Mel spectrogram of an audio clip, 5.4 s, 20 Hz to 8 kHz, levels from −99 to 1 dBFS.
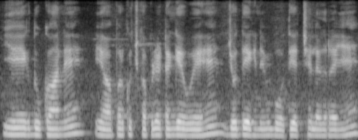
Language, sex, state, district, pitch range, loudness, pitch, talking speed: Hindi, male, Haryana, Rohtak, 130-145 Hz, -19 LUFS, 135 Hz, 225 wpm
